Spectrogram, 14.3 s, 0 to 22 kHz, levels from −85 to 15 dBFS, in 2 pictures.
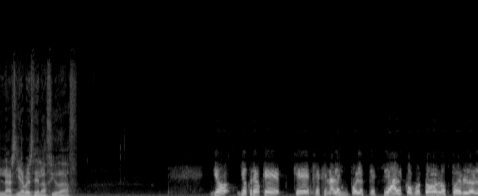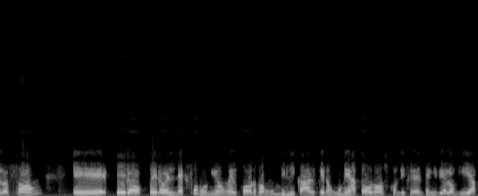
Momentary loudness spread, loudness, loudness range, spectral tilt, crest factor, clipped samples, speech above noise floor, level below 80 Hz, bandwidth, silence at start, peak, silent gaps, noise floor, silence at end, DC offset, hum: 9 LU; -21 LUFS; 6 LU; -6.5 dB/octave; 16 dB; under 0.1%; 41 dB; -62 dBFS; 14 kHz; 0 s; -6 dBFS; none; -62 dBFS; 0.05 s; under 0.1%; none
